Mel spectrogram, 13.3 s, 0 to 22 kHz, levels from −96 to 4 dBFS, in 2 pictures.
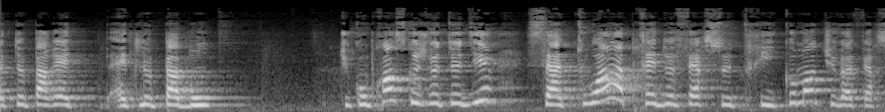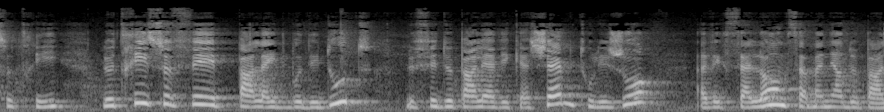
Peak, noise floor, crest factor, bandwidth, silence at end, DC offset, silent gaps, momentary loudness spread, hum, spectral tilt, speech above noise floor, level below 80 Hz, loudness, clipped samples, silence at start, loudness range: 0 dBFS; -51 dBFS; 20 dB; 16 kHz; 0 s; under 0.1%; none; 14 LU; none; -3 dB/octave; 30 dB; -58 dBFS; -21 LUFS; under 0.1%; 0 s; 7 LU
